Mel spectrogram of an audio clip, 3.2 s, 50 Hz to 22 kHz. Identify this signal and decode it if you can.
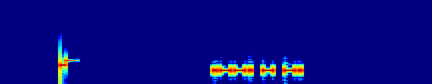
Morse code, heard as a keyed tone, about 46 wpm, 700 Hz. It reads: PTN
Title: USA Call Sign Postfixes - 3 Letters 45wpm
